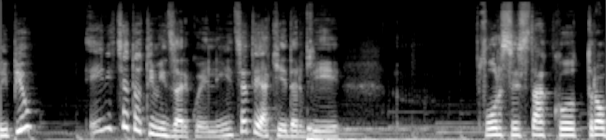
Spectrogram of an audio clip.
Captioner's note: dong!!!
